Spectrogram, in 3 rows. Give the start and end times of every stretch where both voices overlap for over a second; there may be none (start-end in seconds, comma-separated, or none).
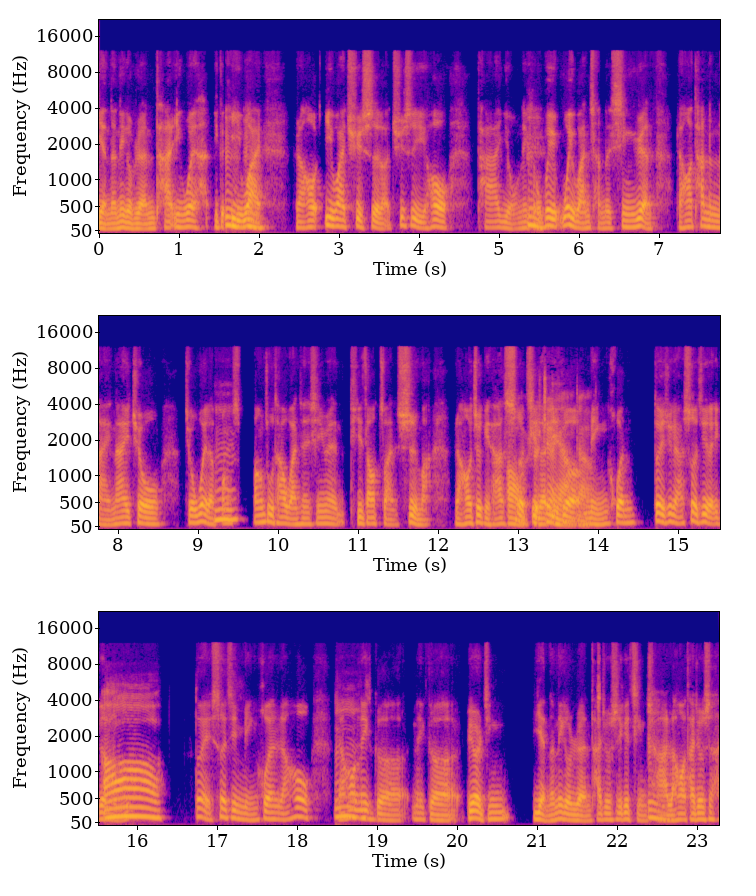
12.8-14.0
